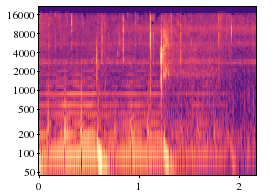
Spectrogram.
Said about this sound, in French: Je vous invite à vous asseoir près de moi autour du feu qui crépite et de vous laisser emporter par l'histoire que vous allez entendre.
